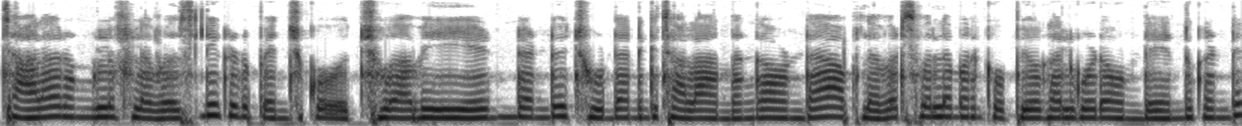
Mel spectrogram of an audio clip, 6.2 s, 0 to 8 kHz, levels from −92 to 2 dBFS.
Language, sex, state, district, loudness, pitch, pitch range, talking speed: Telugu, female, Andhra Pradesh, Srikakulam, -13 LUFS, 205 Hz, 200-225 Hz, 185 wpm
